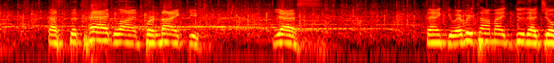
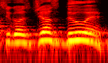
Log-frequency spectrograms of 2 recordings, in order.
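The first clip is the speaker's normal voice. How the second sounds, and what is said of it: Imitated mother's accent. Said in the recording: “my mom had an accent in that joke”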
